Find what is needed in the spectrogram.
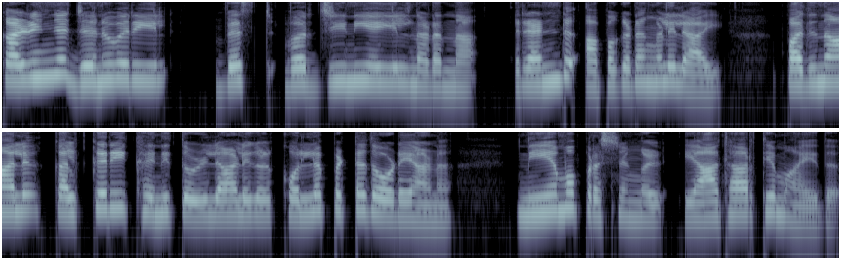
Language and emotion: Malayalam, neutral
